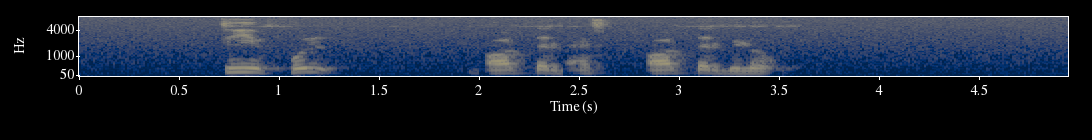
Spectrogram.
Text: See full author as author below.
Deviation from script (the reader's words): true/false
false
